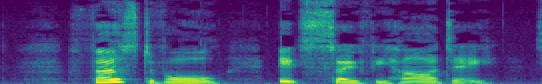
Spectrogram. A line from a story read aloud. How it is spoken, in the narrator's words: Sophie snapped back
